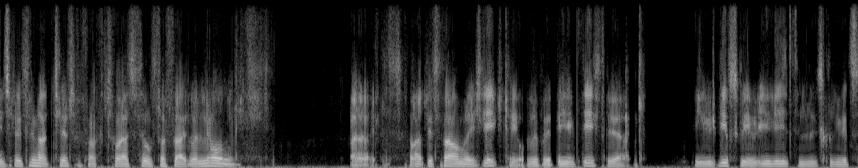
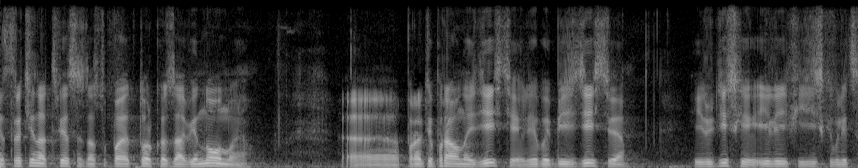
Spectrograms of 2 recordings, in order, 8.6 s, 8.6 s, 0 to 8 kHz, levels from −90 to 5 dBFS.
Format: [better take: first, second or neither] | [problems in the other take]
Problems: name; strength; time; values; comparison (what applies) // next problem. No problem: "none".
second | noise reduction (neural diffusion model UNIVERSE++)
